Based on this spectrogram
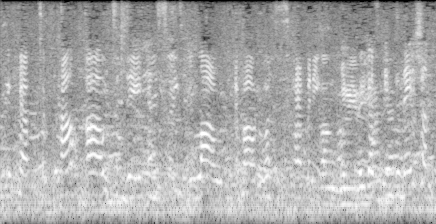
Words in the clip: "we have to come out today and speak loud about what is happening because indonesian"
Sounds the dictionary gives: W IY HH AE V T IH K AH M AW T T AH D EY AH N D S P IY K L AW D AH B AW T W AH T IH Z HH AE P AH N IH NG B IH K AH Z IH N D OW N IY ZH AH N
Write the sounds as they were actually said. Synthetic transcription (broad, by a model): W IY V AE P T IH K AH M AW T T AH D EY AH N S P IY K L AW D AH B AW T W AH T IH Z HH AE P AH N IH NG B IH K AH Z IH N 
